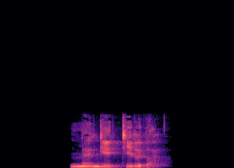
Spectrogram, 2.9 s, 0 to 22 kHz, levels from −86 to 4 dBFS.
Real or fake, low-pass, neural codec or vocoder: real; 7.2 kHz; none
